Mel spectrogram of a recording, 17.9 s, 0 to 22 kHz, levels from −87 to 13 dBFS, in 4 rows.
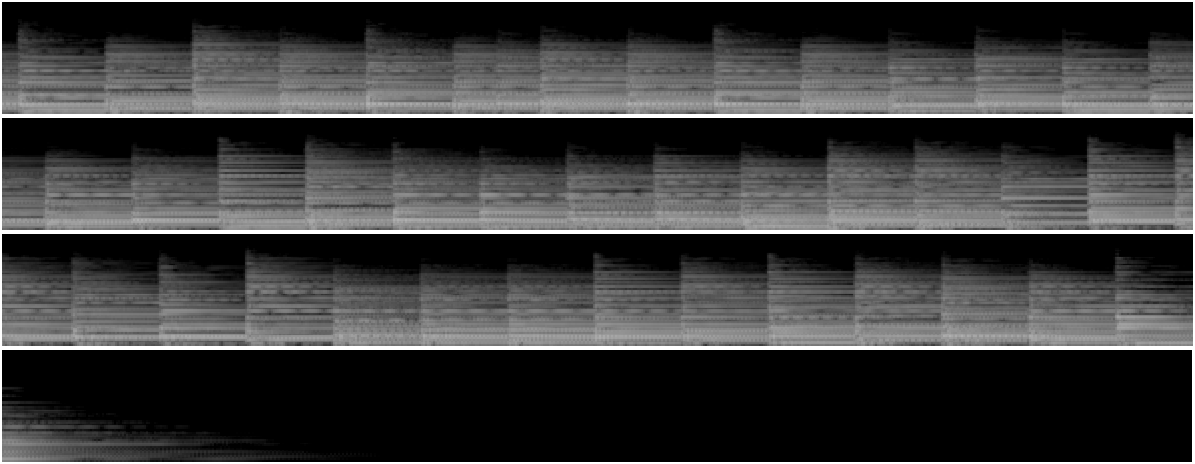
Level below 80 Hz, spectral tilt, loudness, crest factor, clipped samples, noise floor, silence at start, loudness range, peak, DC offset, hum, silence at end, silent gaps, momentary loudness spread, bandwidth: -52 dBFS; -7.5 dB/octave; -25 LUFS; 18 dB; under 0.1%; under -90 dBFS; 0 s; 4 LU; -8 dBFS; under 0.1%; none; 4.1 s; none; 2 LU; 9.2 kHz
